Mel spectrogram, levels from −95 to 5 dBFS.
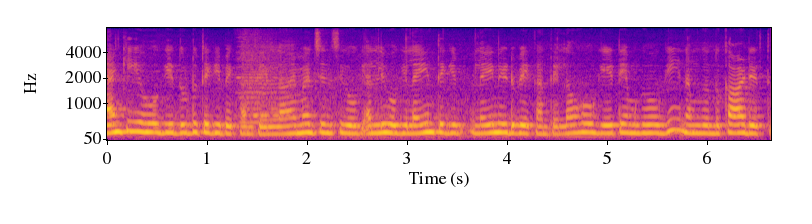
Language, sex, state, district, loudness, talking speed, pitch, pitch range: Kannada, female, Karnataka, Dakshina Kannada, -14 LUFS, 225 wpm, 215 Hz, 210-225 Hz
